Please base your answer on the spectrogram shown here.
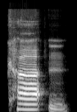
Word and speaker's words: curtain: So if we look at the basic pronunciation, as I said, first syllable cur, second syllable tun.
